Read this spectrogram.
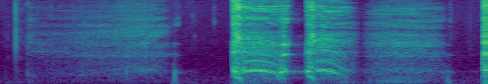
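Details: An adult man who reports recently feeling unwell with throat and voice trouble, and now coughing, gives two loud, harsh coughs in quick succession with audible breaths before and after.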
